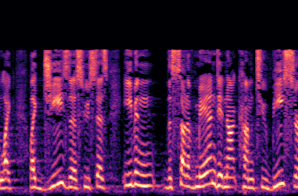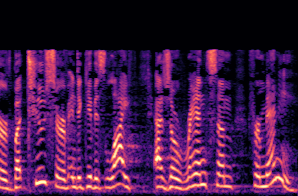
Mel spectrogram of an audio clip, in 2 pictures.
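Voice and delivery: loud, driving sermon delivery; preaching at full force. Acted. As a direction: preach it hard to the congregation. Preaching with rising intensity.

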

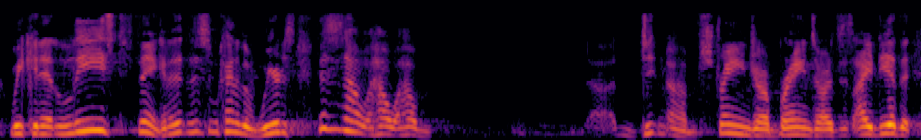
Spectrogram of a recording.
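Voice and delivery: loud, high, emphatic preaching; full-force preaching. Real, not acted. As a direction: preach it to the whole room.

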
